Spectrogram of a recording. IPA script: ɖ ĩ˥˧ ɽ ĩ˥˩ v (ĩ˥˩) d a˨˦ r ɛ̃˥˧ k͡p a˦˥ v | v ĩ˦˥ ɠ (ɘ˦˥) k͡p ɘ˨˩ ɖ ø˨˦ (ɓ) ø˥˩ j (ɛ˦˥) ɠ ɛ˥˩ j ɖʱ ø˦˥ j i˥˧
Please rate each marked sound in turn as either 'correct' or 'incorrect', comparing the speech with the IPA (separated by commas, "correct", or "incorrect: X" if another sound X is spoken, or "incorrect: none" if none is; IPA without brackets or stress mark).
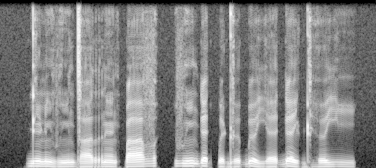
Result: incorrect: ĩ˨˦, incorrect: ɛ˦˥, correct, incorrect: ɛ˨˦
